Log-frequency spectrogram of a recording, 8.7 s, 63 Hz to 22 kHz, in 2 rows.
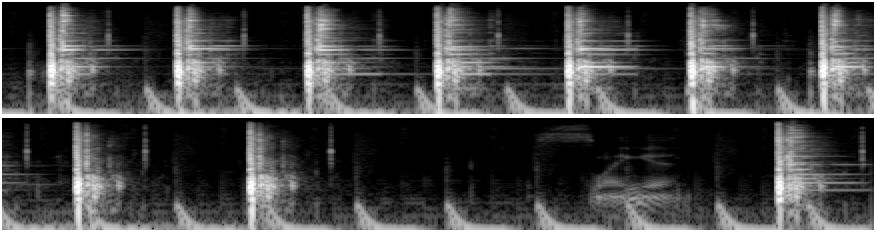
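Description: Pistol rounds from a .40 caliber Glock ring off a steel target in a rapid series of about ten loud, bright clangs, each with a short metallic ring, then a pause and one final hit.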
